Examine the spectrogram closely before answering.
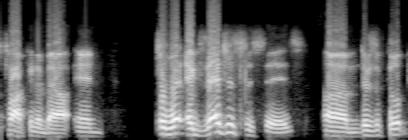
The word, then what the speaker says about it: exegesis: And I think you are pronouncing it correctly. I think it is exegesis. I hate that pronunciation, so I'm just going to say exegesis because that's my own personal.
